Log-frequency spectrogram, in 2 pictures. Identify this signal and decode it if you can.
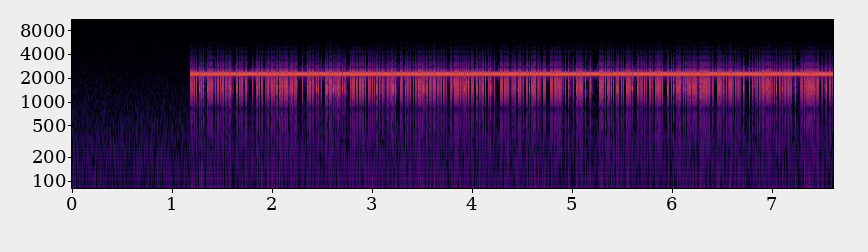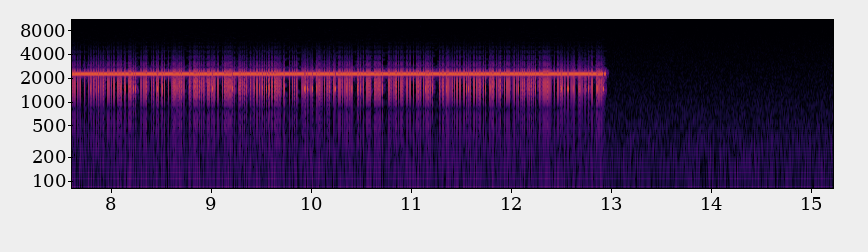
Weather fax (radiofax), 120 lines a minute, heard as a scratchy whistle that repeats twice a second.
